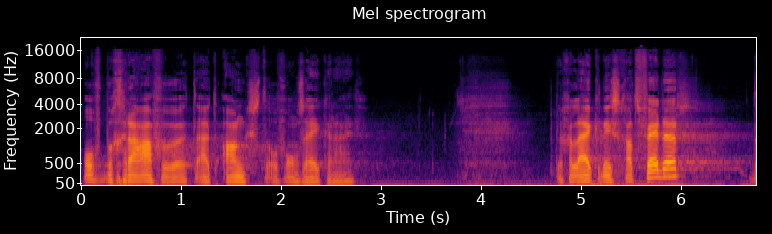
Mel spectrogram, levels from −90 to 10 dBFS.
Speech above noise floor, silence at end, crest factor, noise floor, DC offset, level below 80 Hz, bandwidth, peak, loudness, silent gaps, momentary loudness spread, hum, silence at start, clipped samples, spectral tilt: 32 dB; 0 s; 20 dB; -54 dBFS; under 0.1%; -44 dBFS; 16 kHz; -4 dBFS; -21 LUFS; none; 19 LU; none; 0.05 s; under 0.1%; -5.5 dB/octave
